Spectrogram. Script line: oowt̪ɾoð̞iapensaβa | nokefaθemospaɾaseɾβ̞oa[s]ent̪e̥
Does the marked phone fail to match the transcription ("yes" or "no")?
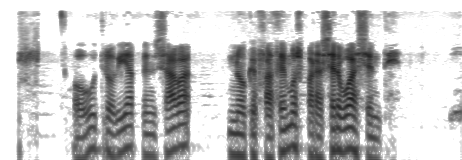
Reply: yes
